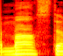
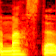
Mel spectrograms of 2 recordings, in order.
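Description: First: Long RP vowel in "Master"; "Master" with a long, posh "aa"; posh RP accent. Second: "Master" with a short, flat "a"; northern "Master", short vowel. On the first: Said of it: "a slightly R P'd one". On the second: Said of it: "Master versus Master". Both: Shown as a demonstration.

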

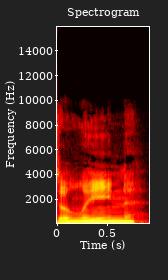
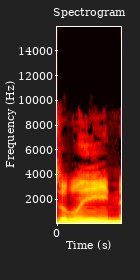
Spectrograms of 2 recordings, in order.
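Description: First: "Aline" echoed with a questioning rise. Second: Said in the usual way. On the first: Retold or imitated. Picard repeating his wife's name, questioning "Aline". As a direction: let "Aline" lift at the end as a question. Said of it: "And Picard says". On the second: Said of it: "he also says".

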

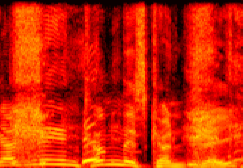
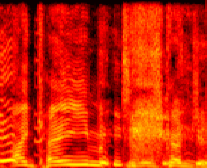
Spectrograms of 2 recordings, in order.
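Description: First: "come this country" drawn out slowly; deliberate wrong version. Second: "came to" stressed as the fix; emphatic correction. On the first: Mock correction of the broken English. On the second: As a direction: hit "came to" to correct the grammar. Corrected version of the broken English. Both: Shown as a demonstration.

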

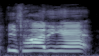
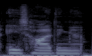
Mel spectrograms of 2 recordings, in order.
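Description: First: Louder, higher repeat; emphatic suspicion. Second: Quiet, low verdict; instant suspicion. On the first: Friend repeating her instant reaction to his lie, emphatic suspicion. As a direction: push the verdict out loudly. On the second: Friend giving her instant reaction to his lie, quiet suspicion. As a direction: say it low, under the voice. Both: Retold or imitated. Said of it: "instantly I'm like".

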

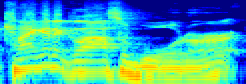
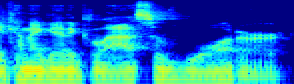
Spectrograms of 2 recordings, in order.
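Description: First: Higher, louder mock American order; put-on American accent. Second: Put-on American accent. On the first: Australian friend orders water, mock American accent. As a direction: switch to a hammed-up American twang. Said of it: "one of them will be like". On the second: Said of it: "you know, to say".

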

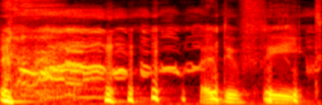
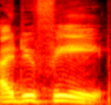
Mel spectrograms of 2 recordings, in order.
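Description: First: Laughing mock repeat. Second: Said in the usual way.

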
